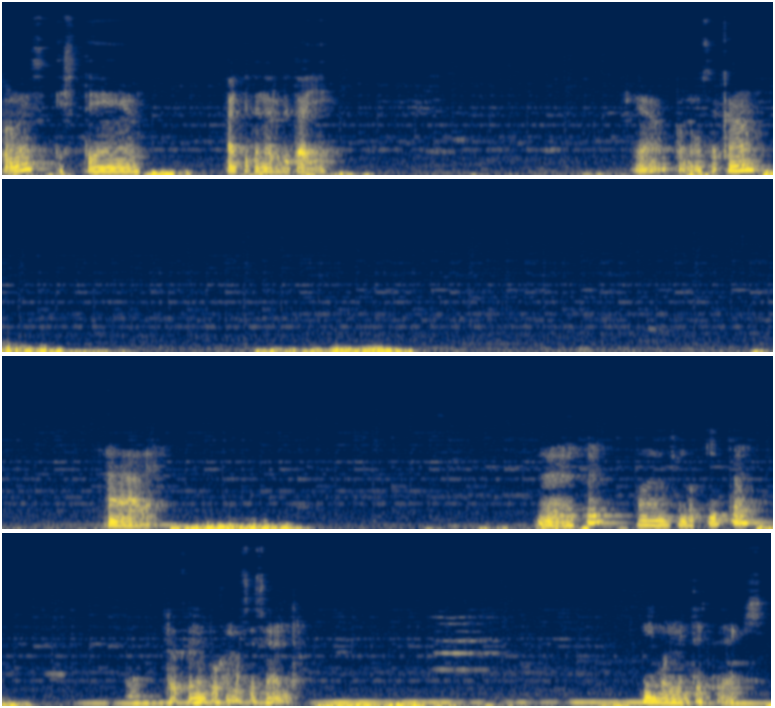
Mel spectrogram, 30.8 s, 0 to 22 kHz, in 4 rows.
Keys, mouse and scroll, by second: 1.1 s, 5.7-7.4 drag, 7.4-14.7 middle drag, 14.7-18.7 right drag, 19.2-20.4 right drag, 20.7-22.2 drag, 23.1-25.7 right drag, 25.0 click, 26.3 click, 28.0-29.7 drag, 29.4-30.8 right drag.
